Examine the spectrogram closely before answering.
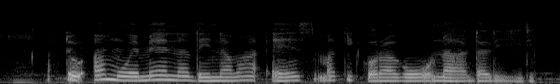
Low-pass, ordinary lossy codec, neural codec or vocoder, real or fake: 7.2 kHz; AAC, 32 kbps; none; real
